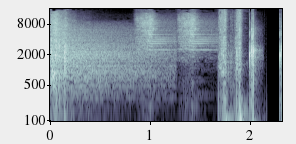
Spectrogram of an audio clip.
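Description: A drill instrumental drops out in a breakdown: the bass and drum loop stop, and a single hit rings and fades away. About a second in come a couple of rising high swishes, then a few quick stuttered hits near the end.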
